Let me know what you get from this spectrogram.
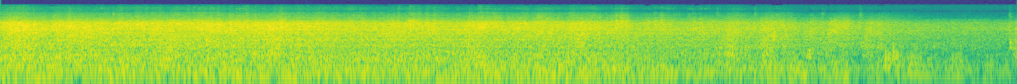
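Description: Open coal wagons of a freight train rolling past on the rails, the wheels rumbling with some clickety-clack. The noise fades steadily as the last wagons go by and the train moves away.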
